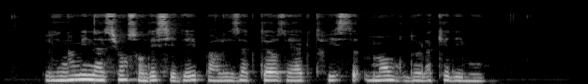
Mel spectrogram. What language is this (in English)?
French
